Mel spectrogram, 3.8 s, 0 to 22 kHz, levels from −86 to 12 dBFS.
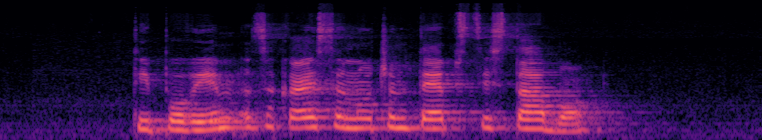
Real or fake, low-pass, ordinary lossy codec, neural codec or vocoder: real; 19.8 kHz; Opus, 32 kbps; none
